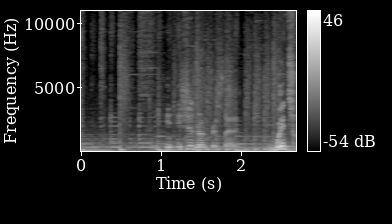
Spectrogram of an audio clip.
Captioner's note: giggles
